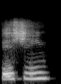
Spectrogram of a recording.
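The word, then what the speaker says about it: phishing: okay all righty then it's pronounced like fishing okay so the p is okay it's the f sound okay it'll be legit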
